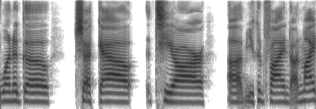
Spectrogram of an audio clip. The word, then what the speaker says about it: Tiare: So one word, Tiare Smith Art. And it's TIARE. Yes. .art. Right. It's pronounced, like the two letters, but TIARE.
